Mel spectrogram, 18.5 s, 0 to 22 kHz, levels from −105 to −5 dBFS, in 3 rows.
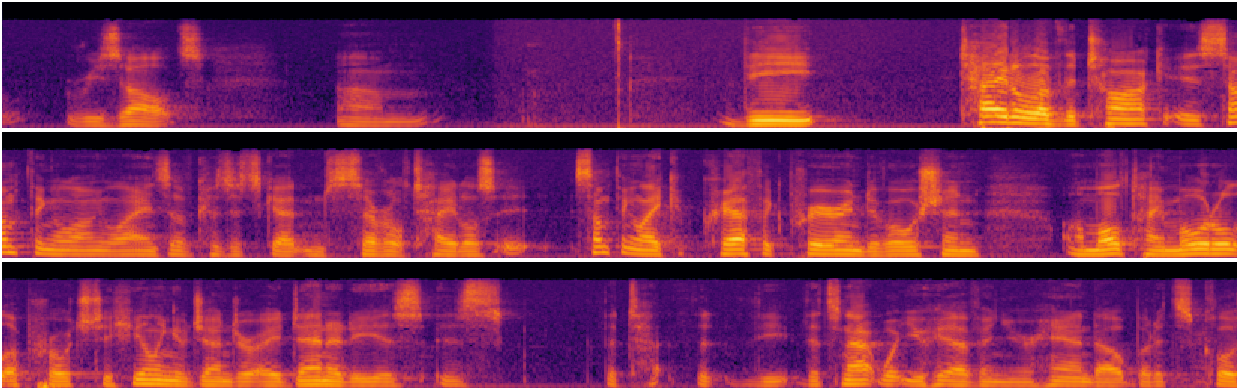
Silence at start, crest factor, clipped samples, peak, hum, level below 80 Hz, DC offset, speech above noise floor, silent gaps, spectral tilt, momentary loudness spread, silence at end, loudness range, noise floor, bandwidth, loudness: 0 s; 18 dB; under 0.1%; -10 dBFS; none; -56 dBFS; under 0.1%; 31 dB; none; -4.5 dB/octave; 17 LU; 0 s; 8 LU; -58 dBFS; 12 kHz; -27 LUFS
